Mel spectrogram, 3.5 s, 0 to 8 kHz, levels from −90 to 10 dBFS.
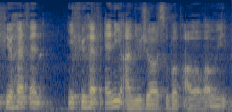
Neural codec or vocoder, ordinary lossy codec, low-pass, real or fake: vocoder, 44.1 kHz, 128 mel bands, Pupu-Vocoder; none; 7.2 kHz; fake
